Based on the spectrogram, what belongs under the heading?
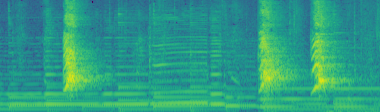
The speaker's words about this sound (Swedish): Nu lyssnar vi på världens räddaste hund.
